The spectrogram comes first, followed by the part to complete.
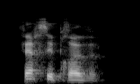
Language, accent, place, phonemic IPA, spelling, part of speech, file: French, France, Lyon, /fɛʁ se pʁœv/, faire ses preuves, verb, LL-Q150 (fra)-faire ses preuves.wav
- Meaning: to prove oneself, to prove one's worth, to win one's spurs, to earn one's stripes, to earn one's wings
